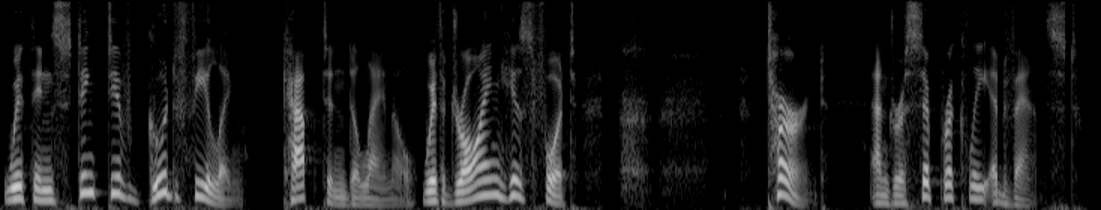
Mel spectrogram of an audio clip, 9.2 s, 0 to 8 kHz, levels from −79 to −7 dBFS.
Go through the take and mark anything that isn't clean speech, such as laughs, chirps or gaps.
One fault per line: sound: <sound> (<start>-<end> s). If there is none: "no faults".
sound: breath (5.1-6.1 s)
